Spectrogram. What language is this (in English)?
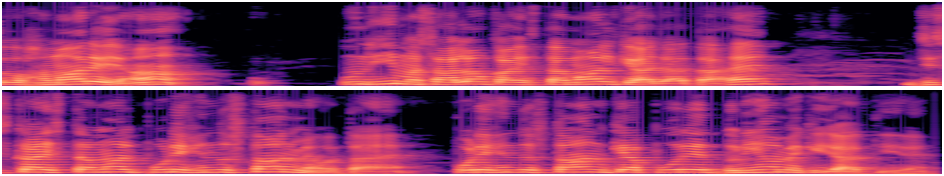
Urdu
